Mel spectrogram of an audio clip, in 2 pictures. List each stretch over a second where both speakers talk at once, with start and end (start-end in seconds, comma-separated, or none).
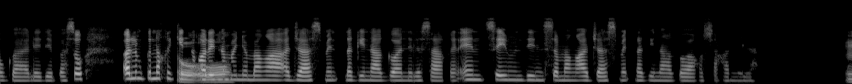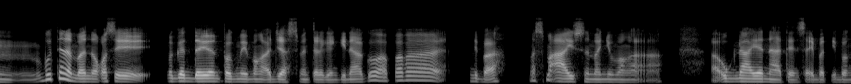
none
